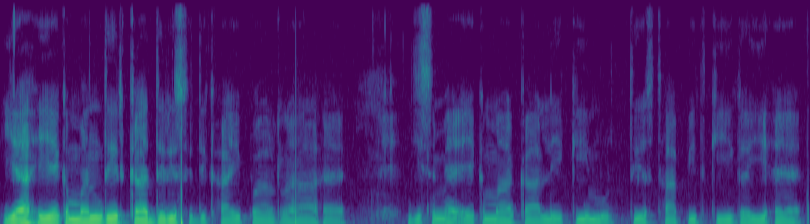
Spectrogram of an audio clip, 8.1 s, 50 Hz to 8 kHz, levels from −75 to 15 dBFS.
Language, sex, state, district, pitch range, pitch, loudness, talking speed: Hindi, male, Jharkhand, Deoghar, 120-130 Hz, 125 Hz, -19 LUFS, 150 wpm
